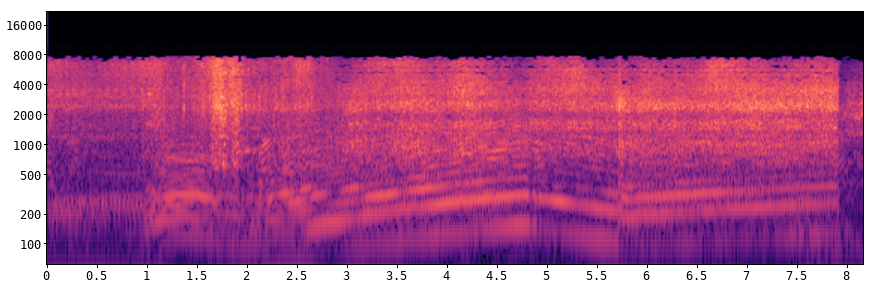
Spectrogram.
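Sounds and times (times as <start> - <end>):
car engine revving and shifting while driving up and parking: 0.0 - 8.0.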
